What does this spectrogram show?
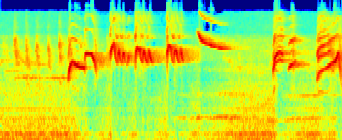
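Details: Male orange-headed thrush in full song, stirring other birds to join in: a burst of sharp, high rising and falling whistled notes and quick chirps, delivered in tight clusters separated by brief pauses.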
